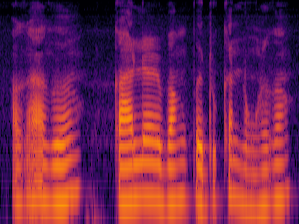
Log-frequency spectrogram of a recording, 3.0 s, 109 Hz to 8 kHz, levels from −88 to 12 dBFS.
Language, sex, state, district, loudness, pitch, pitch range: Wancho, female, Arunachal Pradesh, Longding, -20 LUFS, 170 Hz, 165-175 Hz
